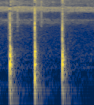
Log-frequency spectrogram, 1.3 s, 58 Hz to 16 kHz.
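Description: Three knocks on a Class C RV wall over a wooden stud, part of the small 1x1 to 1x3 lumber framing. Each knock is a short, dull, solid thud centered around 500 Hz that dies away almost at once. The sound is solid rather than hollow, marking the stud's location.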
